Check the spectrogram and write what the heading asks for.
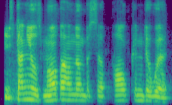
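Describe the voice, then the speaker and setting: A man's voice: fairly high pitch, fairly even intonation, fast talker, fairly bright tone, low-quality recording. A man chatting eagerly about shrimp keeping on a live stream, talking through a new phone on a video call and often restarting his sentences. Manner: enthusiastic, stumbling restarts. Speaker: co-host, shrimp keeper. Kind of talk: casual live-stream chat.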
